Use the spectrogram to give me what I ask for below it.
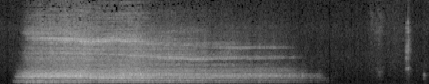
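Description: A single long, soft exhale during a guided breathing and visualization exercise, a steady breathy hiss lasting about four seconds before tapering into silence, with a couple of faint clicks afterward.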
